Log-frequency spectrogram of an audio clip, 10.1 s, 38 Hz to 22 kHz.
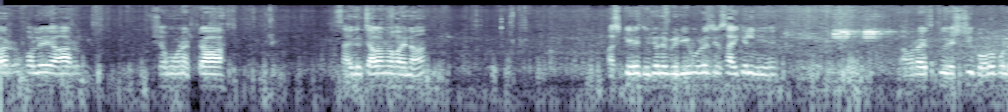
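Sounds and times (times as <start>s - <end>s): bicycle road rumble: 0.0s - 10.0s
wind rumbling on microphone: 0.0s - 10.0s
person speaking: 9.0s - 10.0s.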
